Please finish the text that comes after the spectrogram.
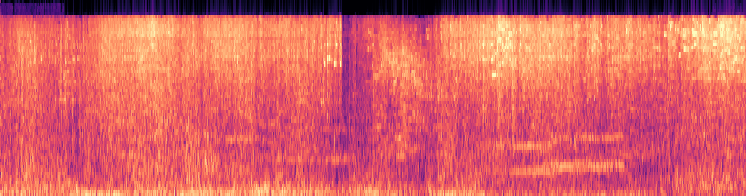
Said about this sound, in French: Et d'un coup, boum, grosse explosion.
